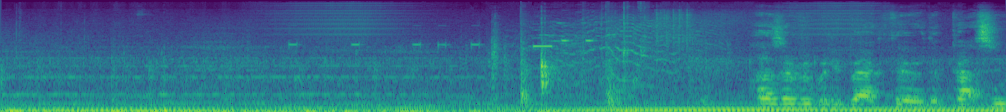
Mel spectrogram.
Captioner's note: keypad beeping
